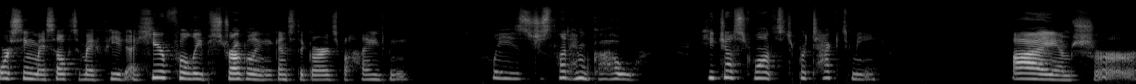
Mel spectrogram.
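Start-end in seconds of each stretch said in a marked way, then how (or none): 10.1-11.4 dismissive, full of scorn. A man answers the narrator's plea to let someone go, scornful. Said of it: "Damien says scornfully".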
